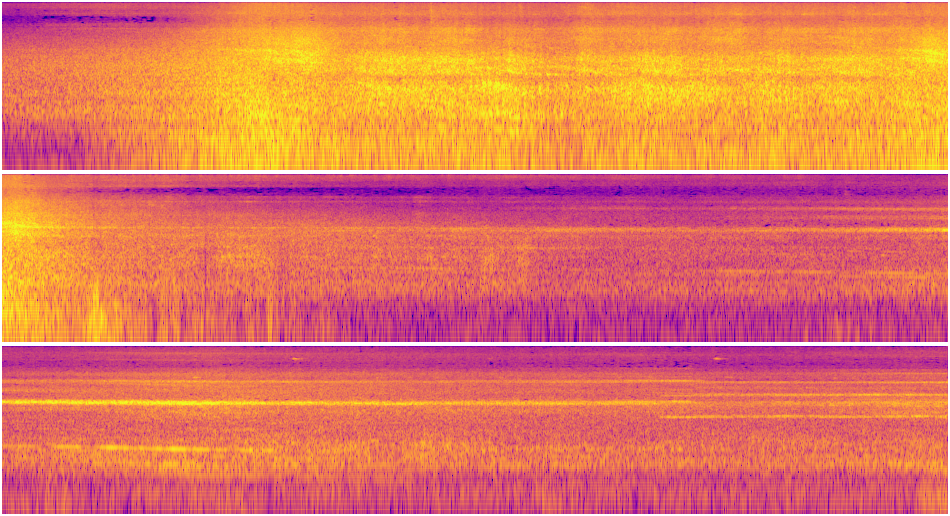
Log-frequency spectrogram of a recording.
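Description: A passenger train passes through at speed, a loud rush of wheels on rail lasting about eight seconds. After it, an NS Sprinter electric multiple unit runs in to stop, its motor whine falling in pitch, with a high brake squeal in the latter half.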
